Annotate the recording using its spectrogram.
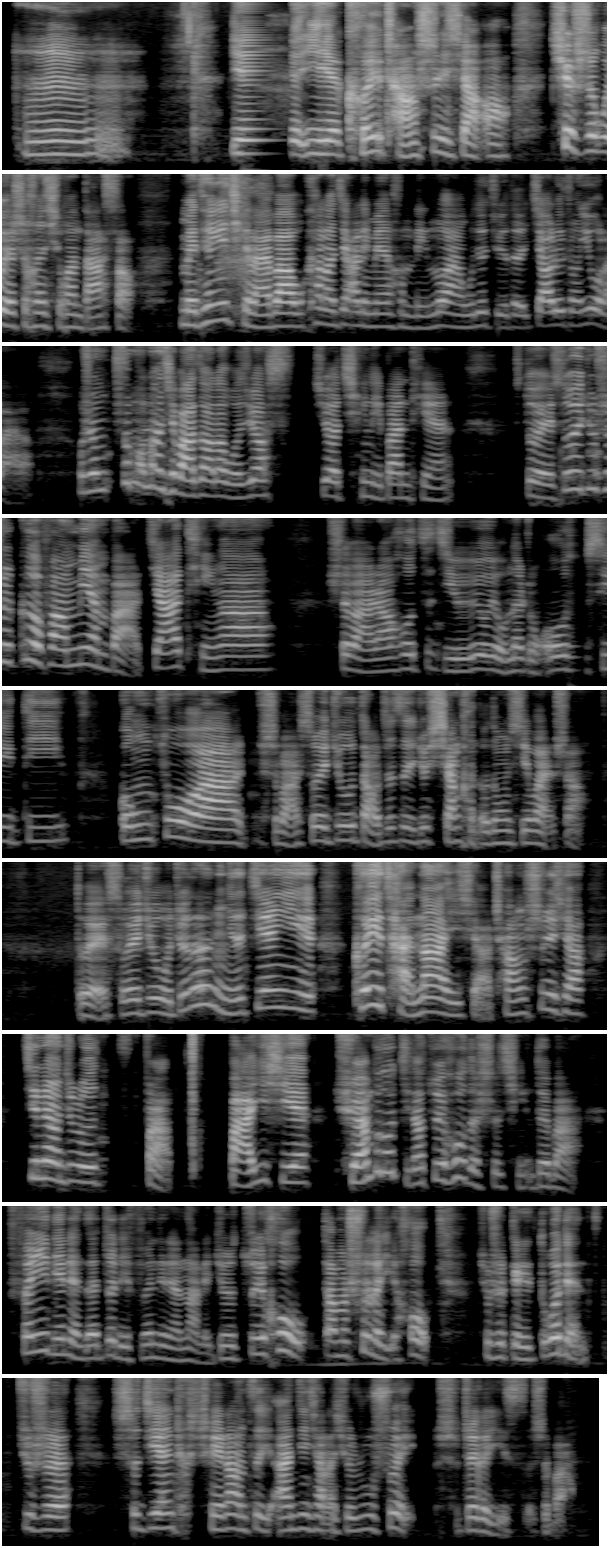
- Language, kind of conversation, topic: Chinese, advice, 你睡前思绪不断、焦虑得难以放松入睡时，通常是什么情况导致的？
- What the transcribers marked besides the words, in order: static; distorted speech; other noise; other background noise; lip smack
